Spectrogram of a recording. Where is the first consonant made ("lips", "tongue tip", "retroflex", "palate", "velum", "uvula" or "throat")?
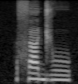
tongue tip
